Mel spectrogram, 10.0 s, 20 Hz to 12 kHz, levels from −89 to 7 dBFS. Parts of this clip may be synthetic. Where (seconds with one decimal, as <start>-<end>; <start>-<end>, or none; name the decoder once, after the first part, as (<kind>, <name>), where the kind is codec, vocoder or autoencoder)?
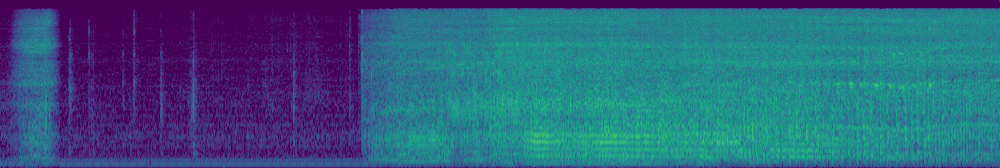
0.0-0.6 (codec, SNAC); 6.6-7.4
